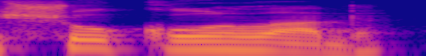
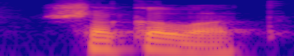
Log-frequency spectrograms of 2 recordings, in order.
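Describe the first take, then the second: First: The unstressed vowels sound like a full O. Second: The unstressed vowels sound like an A. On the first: The speaker calls it wrong. "ça s'écrit chocolade" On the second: The speaker calls it right. "mais ça se prononce chocolat, parce que les O ne sont pas accentués"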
